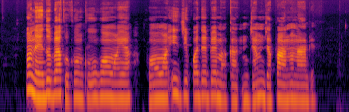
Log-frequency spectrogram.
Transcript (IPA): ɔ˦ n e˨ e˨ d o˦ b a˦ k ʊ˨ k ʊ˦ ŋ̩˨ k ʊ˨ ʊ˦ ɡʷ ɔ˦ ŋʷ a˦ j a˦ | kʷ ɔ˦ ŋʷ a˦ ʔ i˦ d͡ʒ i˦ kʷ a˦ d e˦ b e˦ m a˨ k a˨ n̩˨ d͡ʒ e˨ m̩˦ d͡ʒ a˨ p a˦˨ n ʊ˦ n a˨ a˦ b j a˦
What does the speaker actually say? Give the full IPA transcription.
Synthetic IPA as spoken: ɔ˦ n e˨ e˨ d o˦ b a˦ k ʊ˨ k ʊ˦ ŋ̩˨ k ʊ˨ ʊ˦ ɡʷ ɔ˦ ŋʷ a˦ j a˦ | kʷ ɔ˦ ŋʷ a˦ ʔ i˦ d͡ʒ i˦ kʷ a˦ d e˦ b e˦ m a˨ k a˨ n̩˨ d͡ʒ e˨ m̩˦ d͡ʒ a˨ p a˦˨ n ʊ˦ n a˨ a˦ b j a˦

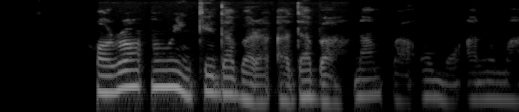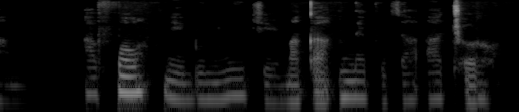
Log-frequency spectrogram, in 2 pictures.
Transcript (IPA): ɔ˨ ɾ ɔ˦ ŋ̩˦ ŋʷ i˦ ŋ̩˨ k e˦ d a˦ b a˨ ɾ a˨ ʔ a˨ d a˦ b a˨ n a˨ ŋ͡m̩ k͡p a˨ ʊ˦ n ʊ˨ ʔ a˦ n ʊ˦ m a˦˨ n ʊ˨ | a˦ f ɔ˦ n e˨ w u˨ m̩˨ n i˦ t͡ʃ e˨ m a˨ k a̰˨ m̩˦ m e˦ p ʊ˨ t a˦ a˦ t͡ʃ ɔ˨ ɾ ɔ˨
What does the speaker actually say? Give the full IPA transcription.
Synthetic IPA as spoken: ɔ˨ ɾ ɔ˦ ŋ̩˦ ŋʷ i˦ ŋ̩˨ k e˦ d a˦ b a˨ ɾ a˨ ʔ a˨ d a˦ b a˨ n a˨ ŋ͡m̩ k͡p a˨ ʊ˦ m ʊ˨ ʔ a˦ n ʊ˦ m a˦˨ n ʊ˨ | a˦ f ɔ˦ n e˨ b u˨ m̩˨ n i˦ t͡ʃ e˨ m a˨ k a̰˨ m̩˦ m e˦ p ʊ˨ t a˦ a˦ t͡ʃ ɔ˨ ɾ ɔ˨

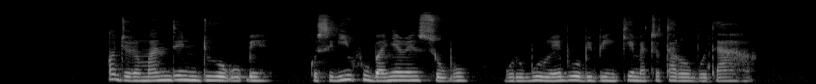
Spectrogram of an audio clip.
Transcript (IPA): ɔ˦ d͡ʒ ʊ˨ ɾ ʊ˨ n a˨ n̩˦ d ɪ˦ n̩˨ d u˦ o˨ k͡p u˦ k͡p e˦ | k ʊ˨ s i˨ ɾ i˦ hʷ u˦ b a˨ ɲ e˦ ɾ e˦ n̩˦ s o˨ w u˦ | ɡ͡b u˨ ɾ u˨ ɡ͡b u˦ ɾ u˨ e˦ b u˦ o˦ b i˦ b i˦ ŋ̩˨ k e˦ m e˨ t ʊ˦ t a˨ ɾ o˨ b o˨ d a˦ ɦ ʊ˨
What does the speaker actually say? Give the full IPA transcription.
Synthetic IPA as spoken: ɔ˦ d͡ʒ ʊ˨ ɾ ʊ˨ m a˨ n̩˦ d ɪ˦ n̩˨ d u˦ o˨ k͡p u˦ k͡p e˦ | k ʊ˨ s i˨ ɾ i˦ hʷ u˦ b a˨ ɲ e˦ ɾ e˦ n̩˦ s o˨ b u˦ | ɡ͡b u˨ ɾ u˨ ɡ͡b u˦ ɾ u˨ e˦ b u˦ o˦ b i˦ b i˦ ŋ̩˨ k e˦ m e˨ t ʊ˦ t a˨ ɾ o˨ b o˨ d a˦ ɦ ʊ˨

